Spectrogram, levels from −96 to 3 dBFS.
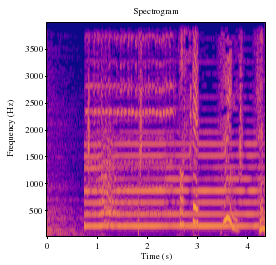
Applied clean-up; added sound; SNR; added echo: none; Clock + Bowed string instrument; 13 dB; none.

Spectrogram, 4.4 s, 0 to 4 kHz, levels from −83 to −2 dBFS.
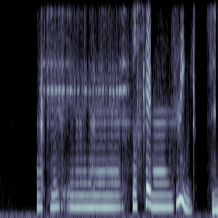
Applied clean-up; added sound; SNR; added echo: neural diffusion model UNIVERSE++.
